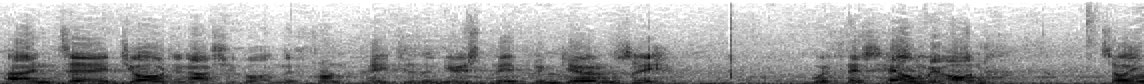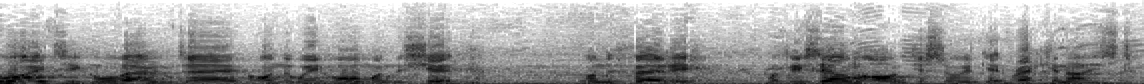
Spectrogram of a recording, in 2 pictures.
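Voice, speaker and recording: A man's voice: high-pitched, brisk, long reverb tail, over music, low-quality recording. A man announcing a live outdoor stunt show to a crowd, with informal, jokey patter. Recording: outdoor PA, crowd and vehicle noise. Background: crowd, vehicles and outdoor noise.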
